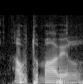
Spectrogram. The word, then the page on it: automobil: Catalan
